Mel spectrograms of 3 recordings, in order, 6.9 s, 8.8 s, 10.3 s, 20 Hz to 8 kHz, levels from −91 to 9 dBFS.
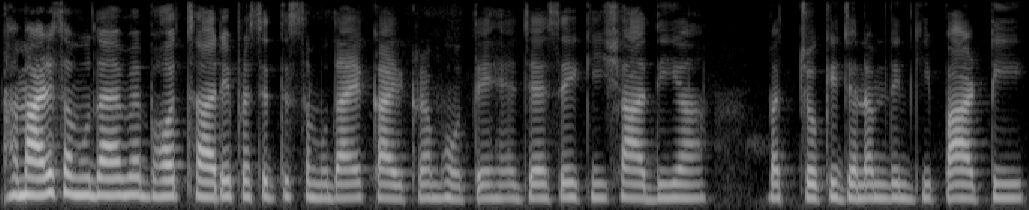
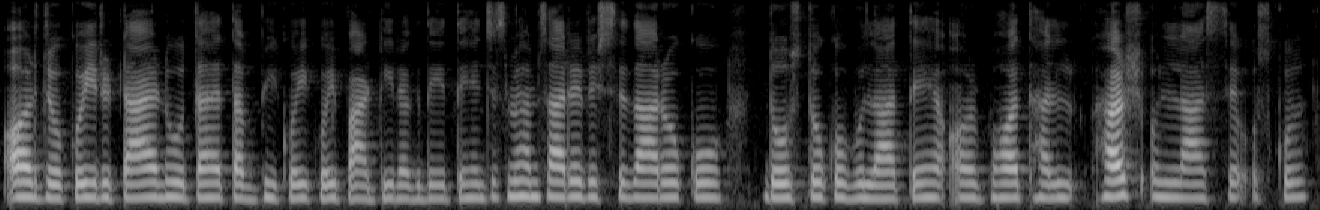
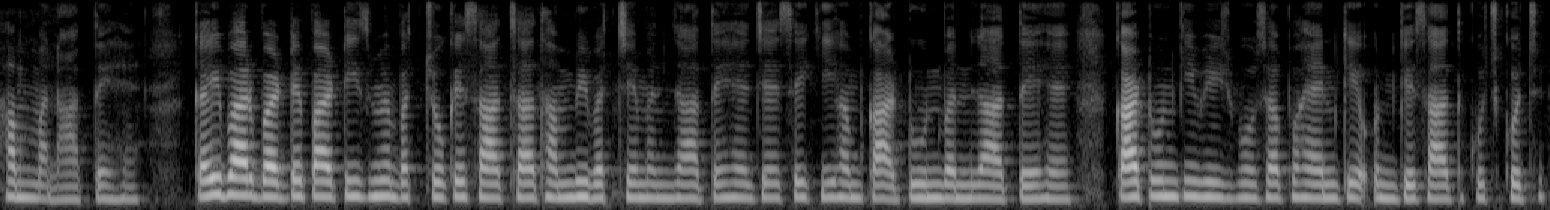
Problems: background sounds at intervals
